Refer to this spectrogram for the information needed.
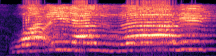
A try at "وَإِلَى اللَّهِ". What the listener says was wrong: اللہ کا لام موٹا، وإلی اللہ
